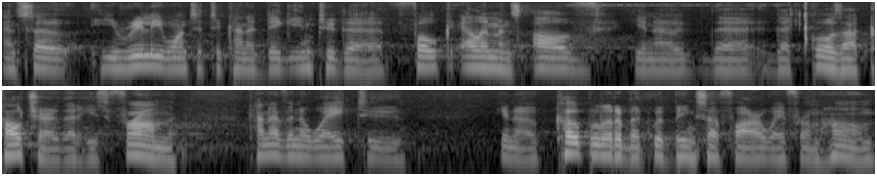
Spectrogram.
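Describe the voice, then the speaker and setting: A man with a South African accent speaks at a moderate pace. His tone is dark and mellow, his intonation fairly even. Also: medium pitch for a man. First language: Afrikaans. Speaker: string quartet musician. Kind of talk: live interview at a concert.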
